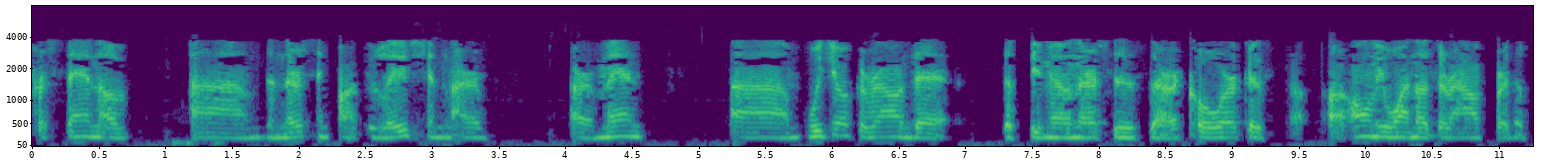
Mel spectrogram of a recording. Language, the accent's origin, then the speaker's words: English; Florida, United States; accent: Portuguese; I'm a Brazilian background, born and raised in South Florida, though.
